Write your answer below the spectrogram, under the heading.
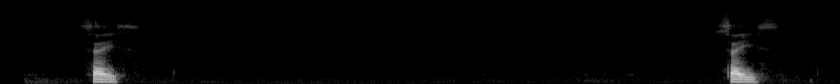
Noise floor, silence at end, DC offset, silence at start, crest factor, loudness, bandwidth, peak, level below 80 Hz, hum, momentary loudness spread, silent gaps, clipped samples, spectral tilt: -68 dBFS; 0.85 s; under 0.1%; 0.95 s; 24 dB; -20 LUFS; 9.6 kHz; -2 dBFS; -68 dBFS; none; 15 LU; none; under 0.1%; -8 dB/octave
